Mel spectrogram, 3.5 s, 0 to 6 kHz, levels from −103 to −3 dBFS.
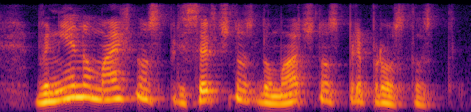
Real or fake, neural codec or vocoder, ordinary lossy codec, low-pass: real; none; none; 5.4 kHz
